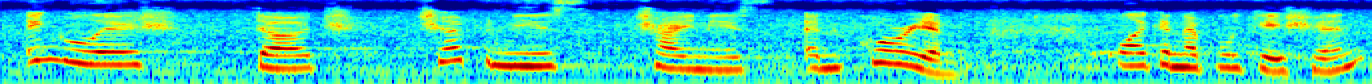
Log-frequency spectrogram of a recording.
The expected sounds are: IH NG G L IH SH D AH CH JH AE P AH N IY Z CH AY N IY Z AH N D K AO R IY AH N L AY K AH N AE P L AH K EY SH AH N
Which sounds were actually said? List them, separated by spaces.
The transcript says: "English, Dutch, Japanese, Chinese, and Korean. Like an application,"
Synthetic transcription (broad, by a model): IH NG G L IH SH D AH CH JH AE P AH N IY S CH AY N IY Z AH N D K AO R IY AH N L AY K AH N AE P L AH K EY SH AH N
